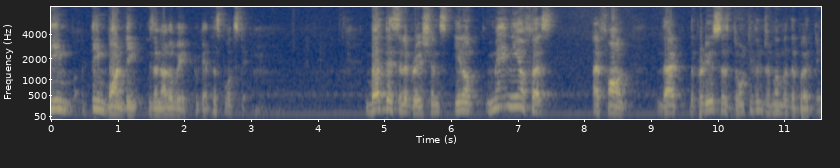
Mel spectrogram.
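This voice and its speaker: Pausing long and often, a man speaks at a moderate pace and a medium pitch, his pitch swinging very widely. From India, Chennai. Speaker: business owner, guest speaker. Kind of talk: talk to business audience.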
